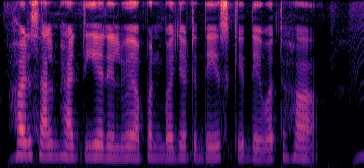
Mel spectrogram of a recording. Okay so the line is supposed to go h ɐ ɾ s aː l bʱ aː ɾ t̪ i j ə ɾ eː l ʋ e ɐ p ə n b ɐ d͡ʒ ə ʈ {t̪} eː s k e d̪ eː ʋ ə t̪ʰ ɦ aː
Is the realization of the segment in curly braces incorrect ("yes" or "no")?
yes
